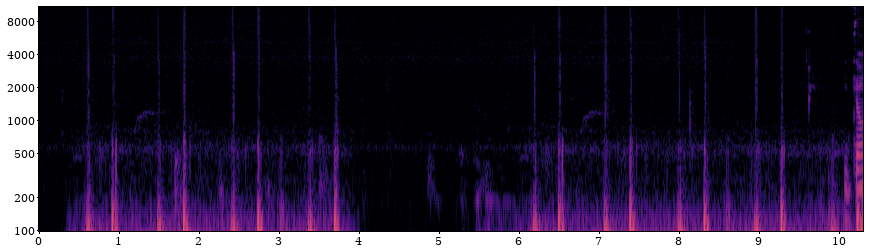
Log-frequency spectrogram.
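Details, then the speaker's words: Simulated cardiac auscultation on a virtual patient teaching platform during a physical exam: steady beats near 65 a minute with a soft low sound between beats, a diastolic murmur. "Y aquí un soplo diastólico."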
